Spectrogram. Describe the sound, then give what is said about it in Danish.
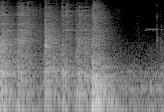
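A chair scrapes and shuffles across the floor, with a few rough bursts and a low thump near the middle before the noise fades out. “Der kom lige en stol.”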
